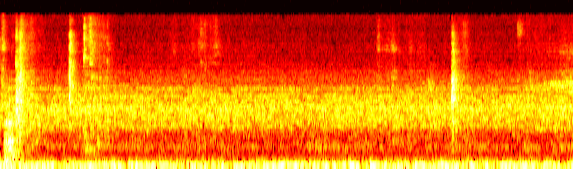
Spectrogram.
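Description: Faint rustling of a foil card-pack wrapper being handled, with a few light clicks, over a steady low hum.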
